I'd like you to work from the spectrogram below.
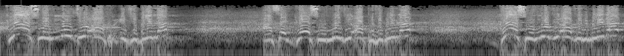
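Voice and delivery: loud, high, ringing pulpit cry; fiery sermon climax; full-force preaching. Acted. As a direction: preach it to the back row.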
